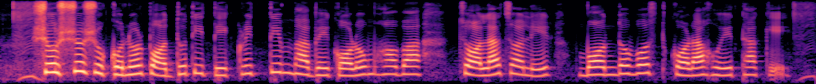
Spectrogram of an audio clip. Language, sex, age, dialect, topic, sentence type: Bengali, female, 25-30, Standard Colloquial, agriculture, statement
